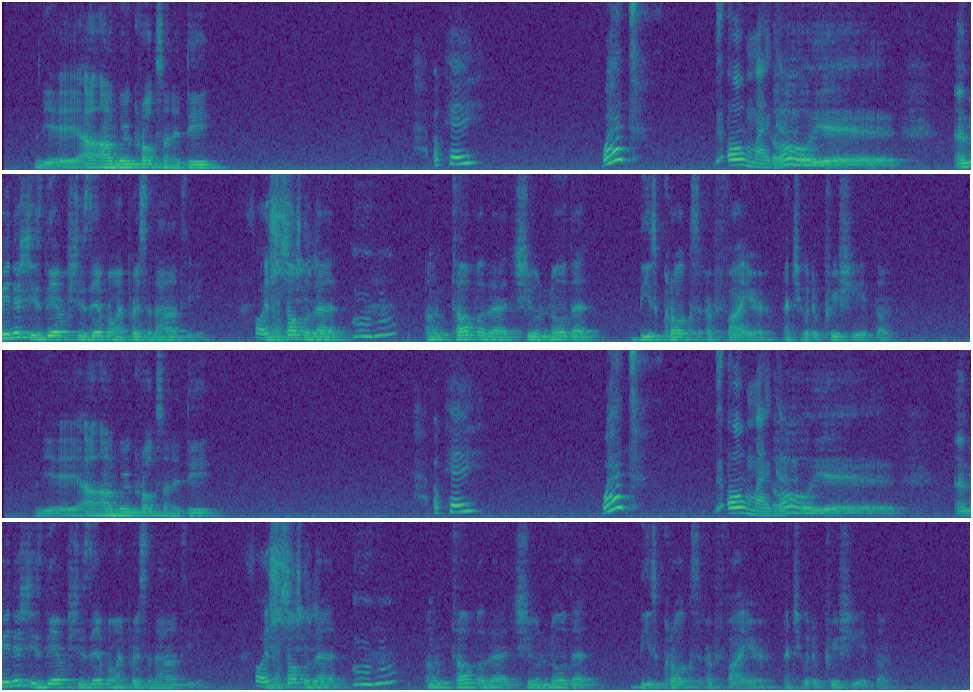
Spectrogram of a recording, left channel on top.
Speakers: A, on the left (about 55°); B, in the centre.
A: Yeah, I, I would wear Crocs on a date.
B: Okay. What? Oh my
A: Oh
B: God.
A: yeah. I mean, if she's there, she's there for my personality.
B: For
A: And
B: sh
A: on top of that,
B: hmm
A: on
B: hmm
A: top of that, she'll know that these Crocs are fire and she would appreciate them.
